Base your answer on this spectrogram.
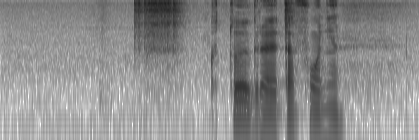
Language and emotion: Russian, neutral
